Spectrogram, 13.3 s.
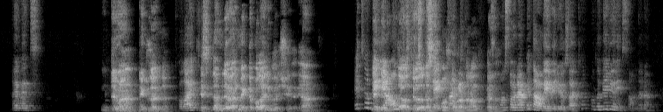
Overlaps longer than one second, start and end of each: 7.5-9.4

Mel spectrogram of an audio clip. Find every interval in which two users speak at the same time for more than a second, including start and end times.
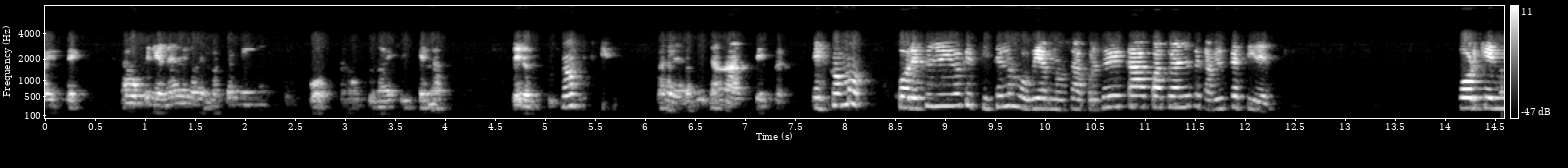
none

